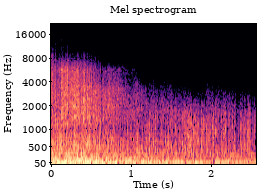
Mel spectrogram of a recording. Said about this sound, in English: Tangier's influence was too much, and Whiff's last sinister action in this world was to push the button that decimated an entire nation. The bomb ignited the atmosphere, and millions died.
